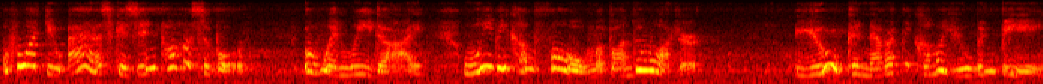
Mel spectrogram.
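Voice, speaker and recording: A put-on character voice at an extremely high pitch, fairly slow, over clear background noise. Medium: read story. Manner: gentle, measured.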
